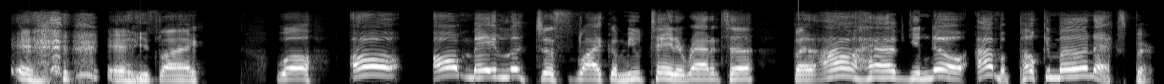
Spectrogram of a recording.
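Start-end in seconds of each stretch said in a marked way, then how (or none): 2.7-11.4 put-on Southern US accent, higher pitch. Retelling a Pokémon story, voicing a character's reply to Bill in a southern accent. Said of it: "I'm going to try my best to do this southern accent".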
